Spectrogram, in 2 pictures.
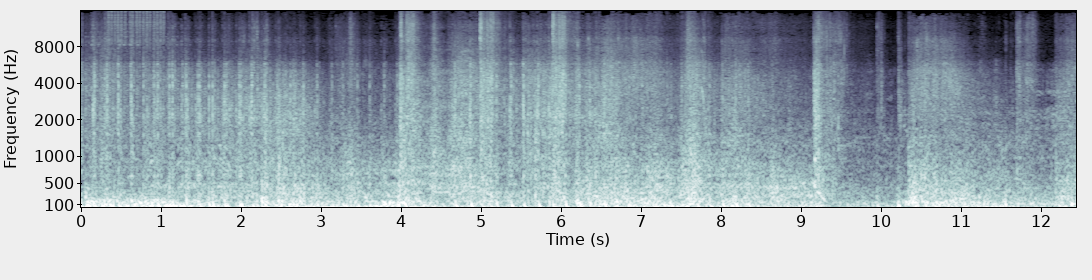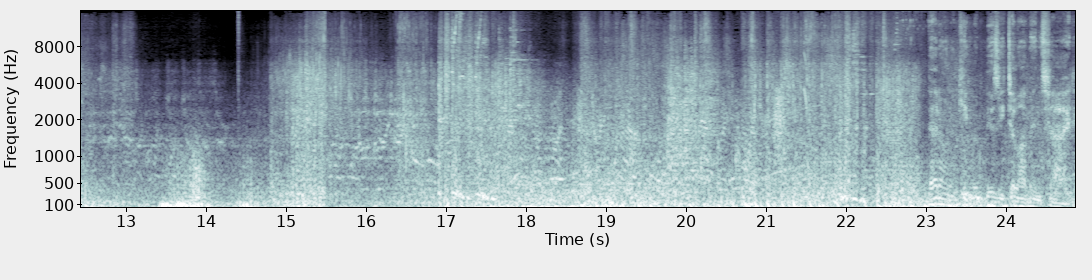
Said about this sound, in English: More infected don't have a chance against those gun turrets.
